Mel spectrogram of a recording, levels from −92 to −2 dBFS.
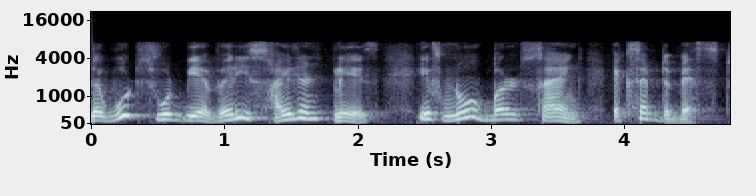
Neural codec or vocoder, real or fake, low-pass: none; real; 7.2 kHz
